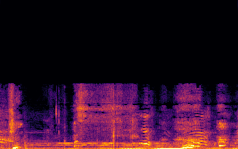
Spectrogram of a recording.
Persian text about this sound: اما نه همون گریه واسه چی؟ عزیزم گریه نکن. اونی که باید گریه کنه بابا تو.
